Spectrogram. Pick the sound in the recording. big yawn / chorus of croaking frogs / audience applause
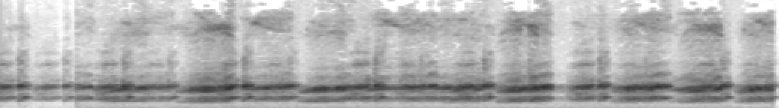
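chorus of croaking frogs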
